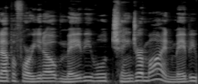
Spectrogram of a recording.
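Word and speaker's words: Mae: Or Mai, or no, sorry, May. May's the correct way to say it.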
